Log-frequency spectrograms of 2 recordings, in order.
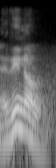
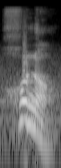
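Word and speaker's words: Renault: এটা ফ্রান্সের গাড়ি, বাট ইন্ডিয়া এটা উচ্চারণ করলে কি জানেন, রিনোল, কিন্তু ওরা বলবে কি হন, আর এর উচ্চারণটা দেখেন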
